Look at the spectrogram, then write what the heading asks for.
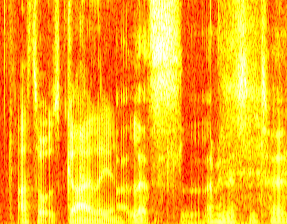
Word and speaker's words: Guylian: I'm It is past Guylian. Gulian. I don't know if it's Gillian, It's Guylian Guylian, because it's a combination of two people's surnames. Guy and Leon.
